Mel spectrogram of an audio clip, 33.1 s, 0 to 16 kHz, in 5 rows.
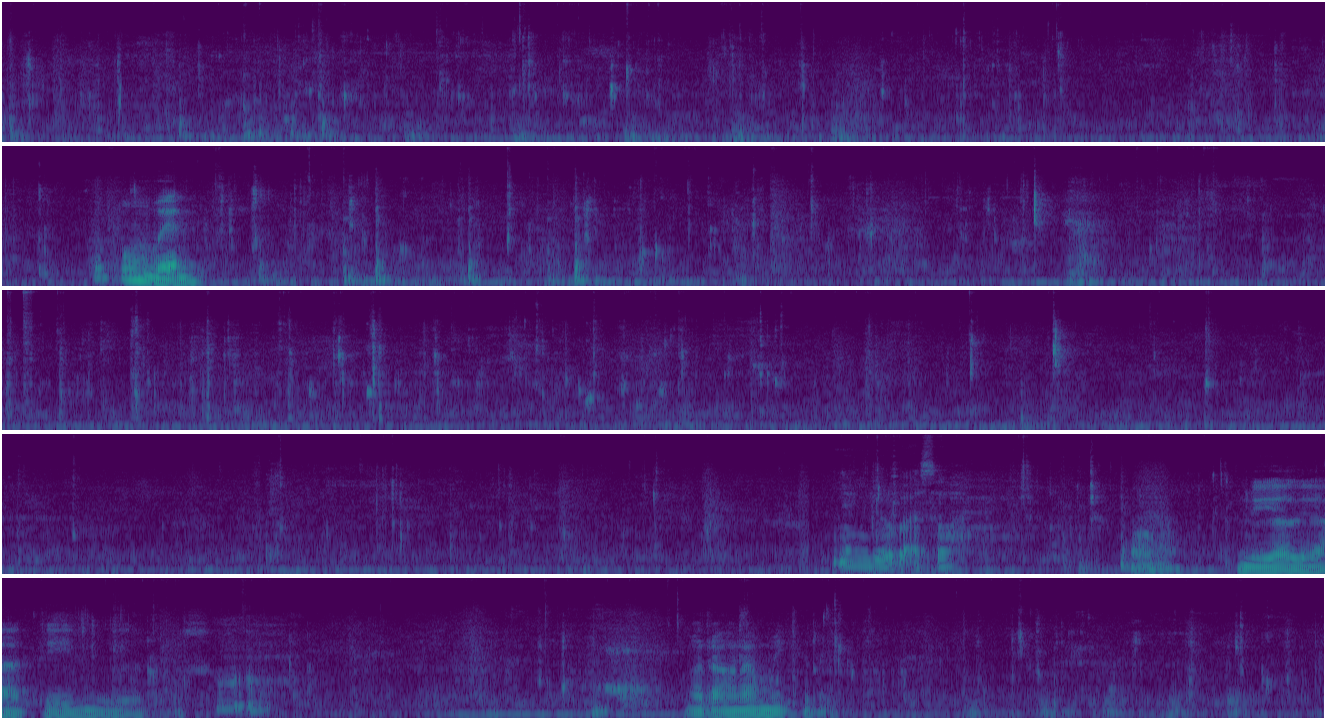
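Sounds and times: person chewing food: 0:00.0 - 0:33.0.

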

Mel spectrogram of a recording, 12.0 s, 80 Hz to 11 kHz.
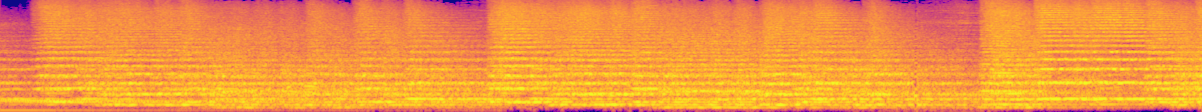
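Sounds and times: brass instruments holding chords: 0:00.0 - 0:12.0.

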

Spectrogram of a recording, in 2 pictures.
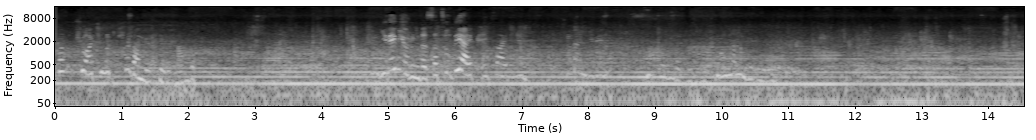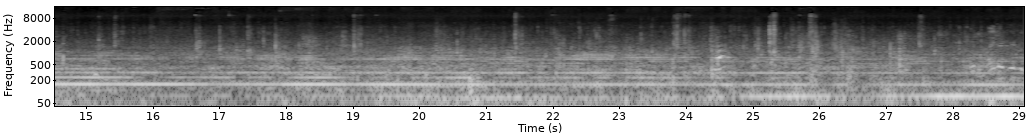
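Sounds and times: excavator diesel engine running: 0:00.0 - 0:29.0.

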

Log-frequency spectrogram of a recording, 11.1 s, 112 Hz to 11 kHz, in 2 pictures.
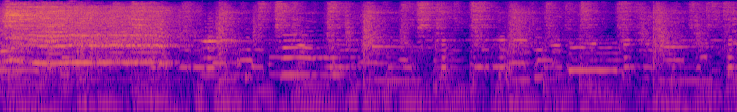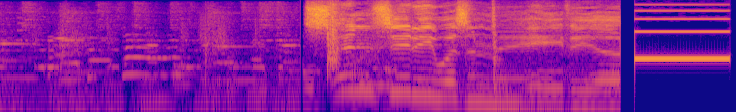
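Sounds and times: music with singing voice: 0:00.0 - 0:10.2
test tone beep: 0:10.3 - 0:11.0.

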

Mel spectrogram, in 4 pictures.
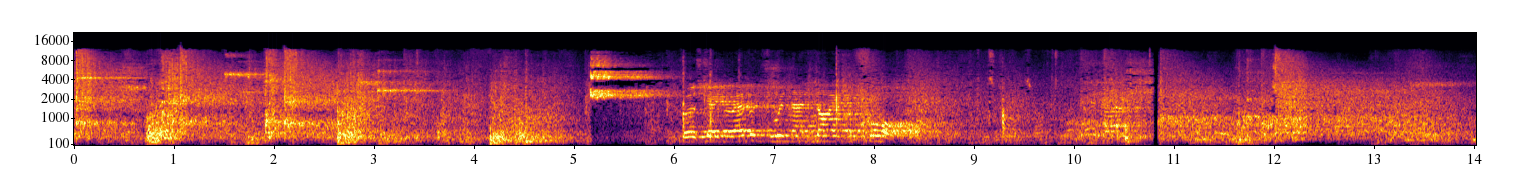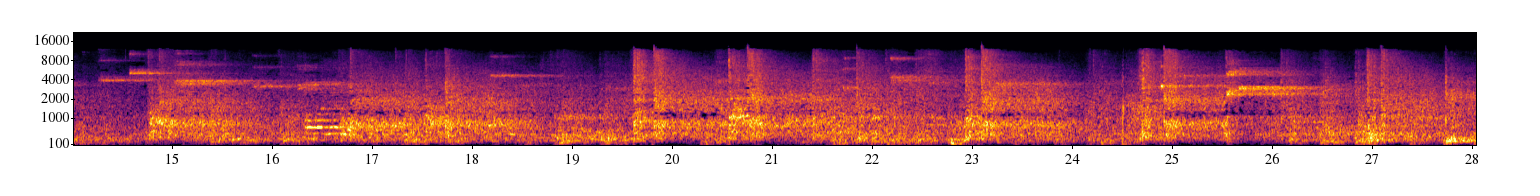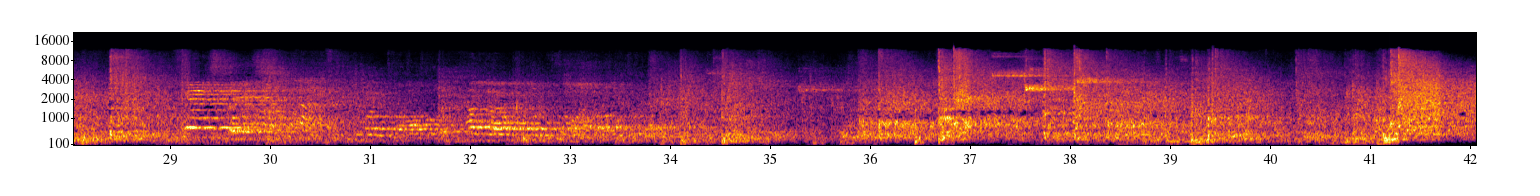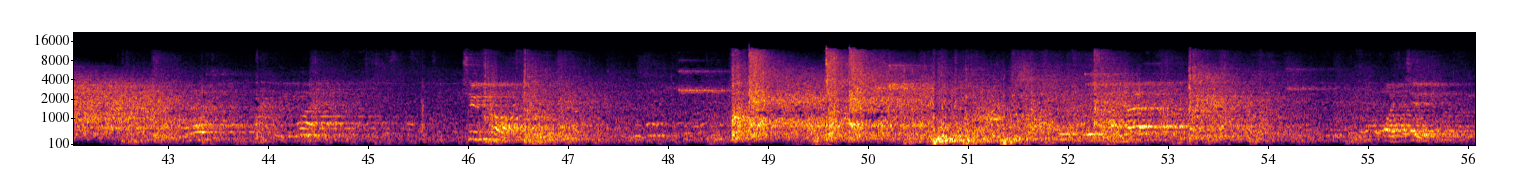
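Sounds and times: shoes squeaking on floor: 0:00.0 - 0:04.3, 0:05.1 - 0:06.4, 0:08.8 - 0:10.8, 0:13.3 - 0:16.6, 0:18.1 - 0:19.7, 0:21.6 - 0:23.6, 0:24.4 - 0:26.6, 0:34.2 - 0:38.8, 0:48.0 - 0:48.7, 0:49.8 - 0:50.6, 0:54.0 - 0:54.9.

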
